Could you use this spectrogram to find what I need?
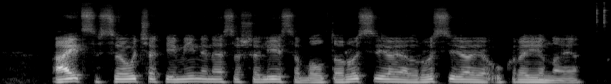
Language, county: Lithuanian, Kaunas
